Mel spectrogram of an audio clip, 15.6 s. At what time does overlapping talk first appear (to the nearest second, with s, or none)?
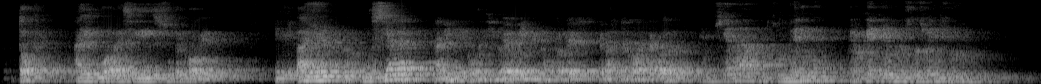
none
